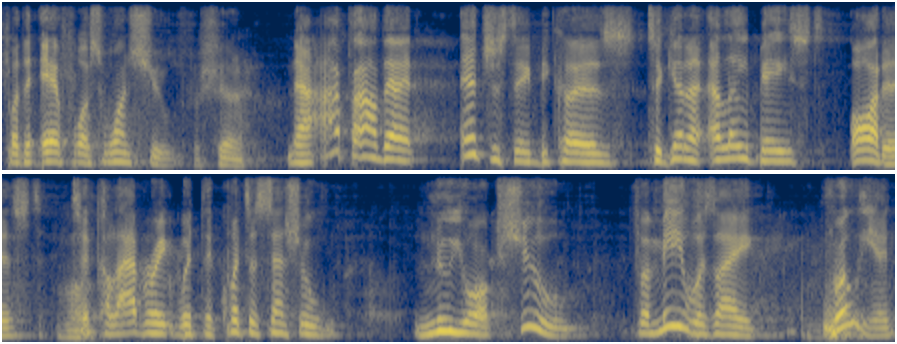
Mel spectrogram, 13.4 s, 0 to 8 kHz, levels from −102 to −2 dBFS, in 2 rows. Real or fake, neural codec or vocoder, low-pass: fake; codec, 24 kHz, 3 kbps, HILCodec; 7.2 kHz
